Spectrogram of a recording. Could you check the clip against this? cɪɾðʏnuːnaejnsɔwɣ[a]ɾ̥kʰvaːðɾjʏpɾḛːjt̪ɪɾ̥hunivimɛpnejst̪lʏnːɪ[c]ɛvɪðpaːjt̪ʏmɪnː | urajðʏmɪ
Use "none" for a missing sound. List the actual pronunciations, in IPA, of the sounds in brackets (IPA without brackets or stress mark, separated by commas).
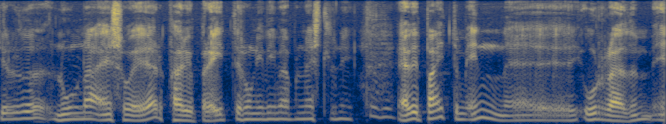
ɛ, none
